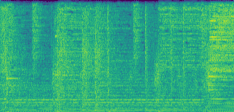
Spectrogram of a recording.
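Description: Instrumental rock passage with electric guitar over sustained low notes and a steady drum beat.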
